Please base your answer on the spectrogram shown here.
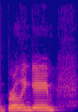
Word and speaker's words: Burlingame: burlingham is it brilliant yeah with a g there's a g in it so is it burling game burning yeah okay okay cool so burlingame hemet oh my god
